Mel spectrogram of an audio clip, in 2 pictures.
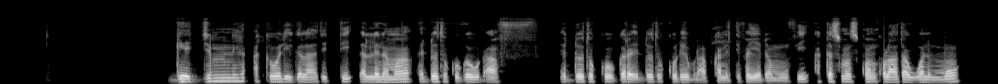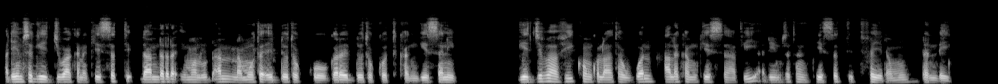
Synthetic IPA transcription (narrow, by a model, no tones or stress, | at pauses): ɡe̞ːd͡ʒːɪmnɛɐkːɐwɐliːɡɐlaːt̪ɪt̪ːɪᶑɐlːɛnɐmaːʔɛd̪ːot̪ɔkːɔɡɐʔuːᶑaːf | ɛd̪ːoːt̪ɔkːɔɡɐɾɐɛd̪ːoːt̪ɔkːod̪e̞ːmʊᶑaːfkɐnɪt̪ːɪfɐjːɐd̪ɐmuːfɪʔɐkːɐsʊmɐskɔŋkɔlaːt̪awːɐnɪmːo̞ː | ʔɐd̪e̞ːmsɐɡe̞ːd͡ʒːɪbaːkɐnɐke̞ːsːɐt̪ːɪd̪aːnd̪ɐrːɐʔɪmɐluːᶑaːnːɐmo̞ːt̪ɐɛd̪ːoːt̪ɔkːoɡɐɾɐɛd̪ːoːt̪ɔkːɔt̪ːɪ̥kɐŋɡeːsːɐniːᶑɐ̥ | ɡe̞ːd͡ʒːɪβaːfɪkɔŋkɔlaːt̪awːɐnhaːlɐkɐmke̞ːsːaːfɪɐ̰d̪e̞ːmsɐkɐŋke̞ːsːɐt̪ːɪɪt̪ːɪ̥fɐjːɐd̪ɐmuːd̪ɐnd̪e̞ːɲː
